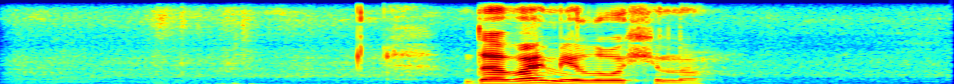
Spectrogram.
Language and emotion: Russian, neutral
